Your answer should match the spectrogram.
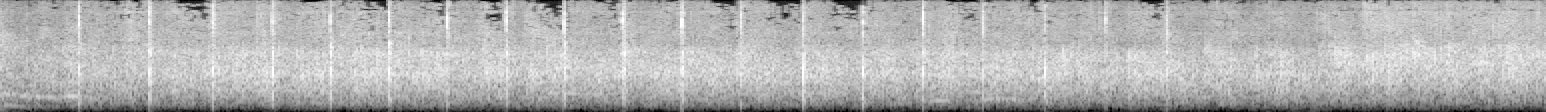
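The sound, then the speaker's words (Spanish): An audience applauds the Lord steadily, a dense wash of many hands clapping with sharper individual claps standing out throughout, sustained at an even level for several seconds. “Damos un buen aplauso al Señor.”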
